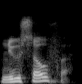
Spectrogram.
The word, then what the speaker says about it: NWSOFA: NWSOFA, and it's pronounced new sofa, which Hmm.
